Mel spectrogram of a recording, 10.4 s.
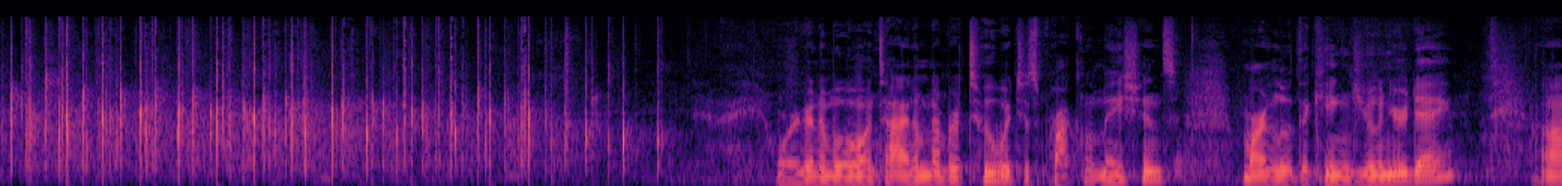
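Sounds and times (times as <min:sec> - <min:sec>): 
round of applause: 0:00.0 - 0:04.6
speech: 0:05.2 - 0:10.4.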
